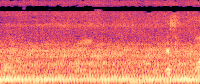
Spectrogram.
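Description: Side-by-side UTV engine running at steady revs, the machine bottomed out and stuck in a deep mud hole.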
